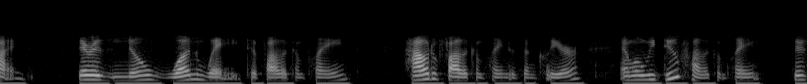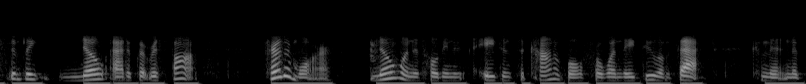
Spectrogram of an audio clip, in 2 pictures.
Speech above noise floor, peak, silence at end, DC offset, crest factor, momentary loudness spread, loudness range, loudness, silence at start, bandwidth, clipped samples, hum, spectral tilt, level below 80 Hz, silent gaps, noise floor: 33 dB; -10 dBFS; 0 s; under 0.1%; 26 dB; 15 LU; 5 LU; -35 LUFS; 0 s; 4 kHz; under 0.1%; none; -2 dB/octave; -50 dBFS; none; -67 dBFS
